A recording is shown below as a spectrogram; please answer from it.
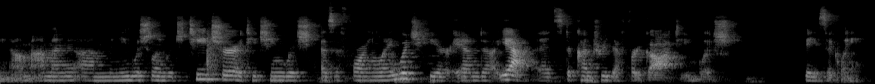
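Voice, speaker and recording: Speaking to camera in an echoey room, this vlogger and English teacher from Brazil has a gravelly voice and a Brazilian Portuguese accent on her second-language English. Her casual talk is loaded with fillers and false starts, and every so often she leaps into high, excited quotations.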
